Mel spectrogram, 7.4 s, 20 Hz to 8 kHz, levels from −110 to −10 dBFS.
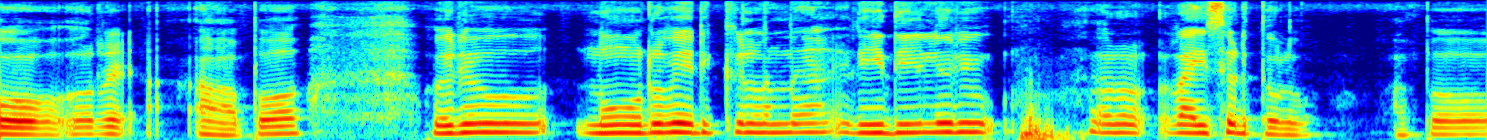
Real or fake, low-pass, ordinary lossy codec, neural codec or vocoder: fake; none; none; codec, 16 kHz, 8 kbps, FreqCodec, larger model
